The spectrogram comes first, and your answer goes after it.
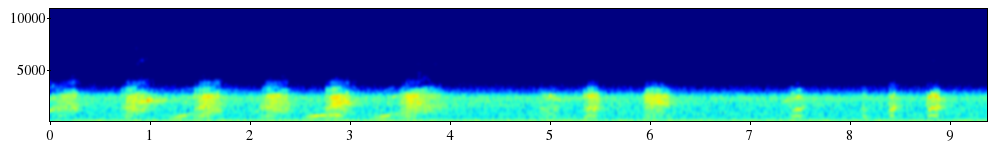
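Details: Japanese red fox (Vulpes vulpes japonica), wild, recorded in Azumino, Japan, on 31 December 2023, gives a series of harsh, raspy calls repeated roughly every second.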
